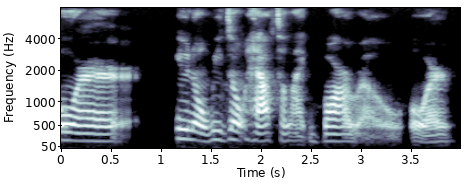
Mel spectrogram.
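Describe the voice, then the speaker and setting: A woman's voice: deep voice, sing-song, slow, gravelly, darkish tone, no room sound, muffled recording. A middle-aged woman, talking to her viewers in a casual confessional vlog from her home office, emotional and sighing as she speaks. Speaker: vlogger. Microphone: computer mic.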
